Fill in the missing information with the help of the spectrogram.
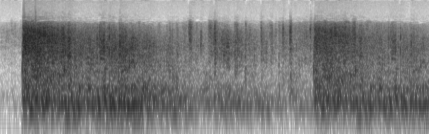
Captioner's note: bombs exploding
